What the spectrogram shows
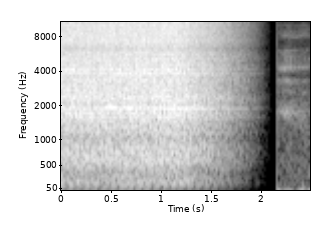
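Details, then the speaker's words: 2007 Saab 9-3 2.0T with intermittent rough running, fuel smell, smoking and injectors staying on (codes P1682, P0201-P0204), on a key cycle where the fault is absent: catches straight away and holds an even, steady idle, no stumble or misfire. "Start it up, Tammy. Now it's fine."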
